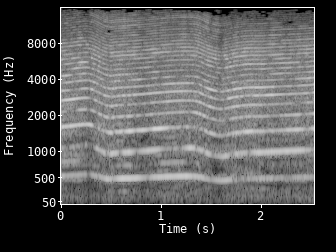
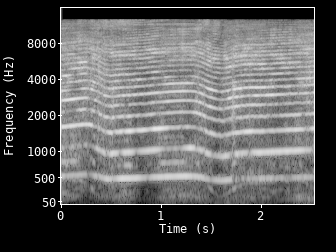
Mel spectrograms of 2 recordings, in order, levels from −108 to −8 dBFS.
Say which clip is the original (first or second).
first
